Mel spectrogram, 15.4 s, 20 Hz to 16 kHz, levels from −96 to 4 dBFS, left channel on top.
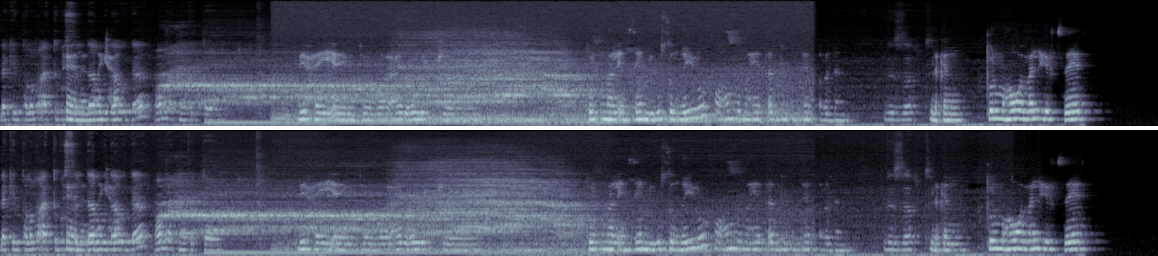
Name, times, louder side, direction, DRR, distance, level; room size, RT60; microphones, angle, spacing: voice 1, 0.0-3.0 11.8-12.2, right 3 dB, 40° right, 0.4 m, -29 dB
voice 2, 0.9-1.6 4.0-6.5 7.8-11.3 12.4-12.9 13.2-14.5, left 2 dB, 25° left, 0.4 m, -25 dB
sound 1, 2.1-8.5, right 1 dB, 20° right, 0.8 m, -30 dB
sound 2, 2.7-9.5, equal, 85° right, 0.7 m, -38 dB
sound 3, 3.6-10.9, left 6 dB, 80° left, 0.4 m, -33 dB
2.8 x 2.2 x 4.0 m
head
